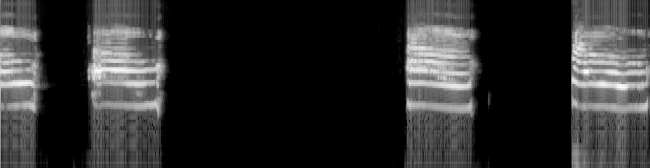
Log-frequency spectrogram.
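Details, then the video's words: Four clear cat meows meant to lure cats: a pair of short mews close together, a three-second pause, then two longer steady meows, the last with a faint wavering pitch, with no background noise. "make this sound cat come to you"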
